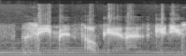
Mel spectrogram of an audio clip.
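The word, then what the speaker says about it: Zeeman: We believe that's Seaman Crater. Oh, I floated away from the speaker. Say it again, please. We believe that that is Zemen Crater. Zemen.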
